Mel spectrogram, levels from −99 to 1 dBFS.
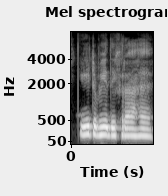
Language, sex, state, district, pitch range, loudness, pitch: Hindi, male, Jharkhand, Garhwa, 150-170 Hz, -12 LUFS, 155 Hz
